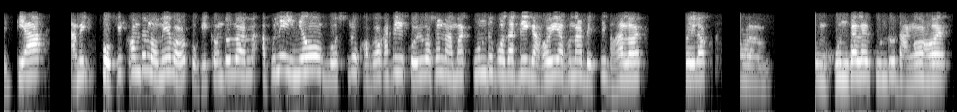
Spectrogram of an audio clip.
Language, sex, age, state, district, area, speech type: Assamese, male, 30-45, Assam, Lakhimpur, rural, conversation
